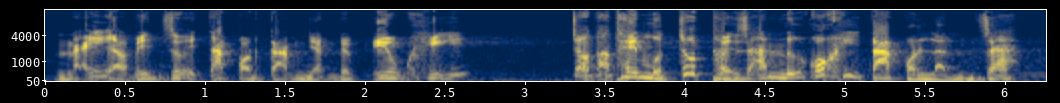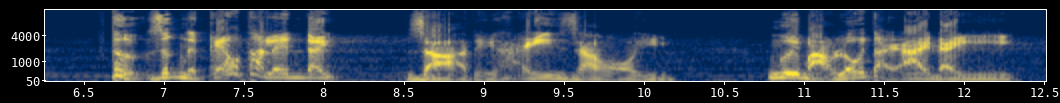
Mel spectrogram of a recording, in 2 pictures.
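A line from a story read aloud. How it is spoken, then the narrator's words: Old man, angry grumbling. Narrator (Vietnamese): Lão khuôn mặt tức giận cằn nhằn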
